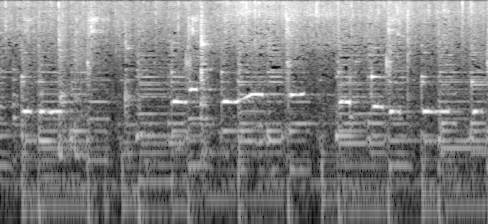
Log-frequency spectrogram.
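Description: Chopped onions and garlic sizzling in a non-stick pot as a spatula stirs them, under background music with a steady beat and a repeating melody.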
